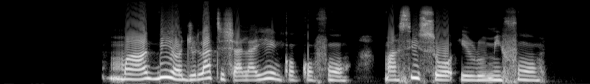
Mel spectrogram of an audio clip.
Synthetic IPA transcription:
mãː˦˧˦ɡ͡bĩ˦ɔ̃˧d͡ʒu˨˦la˦ti˧ʃa˨la˨˦je˦ŋ̩˨kã˧kã˧fũ˦ɔ̃˧mãː˧˦si˦˨sɔ˧ʔi˨ɾu˨mĩ˧fũ˦ɔ̃˧

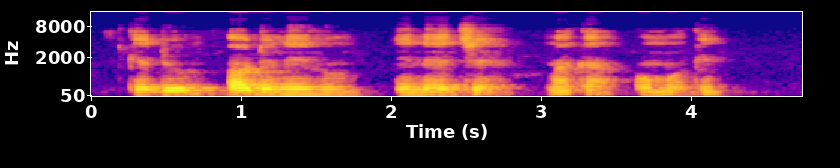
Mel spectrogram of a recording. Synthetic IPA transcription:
ke˨dʊ˦ɔ˦dʊ˨ni˦ɦu˦ | ɪ˦ne˨e˦t͡ʃe˨ | ma˨ka̰˨ʊ˦mo˨ke˦

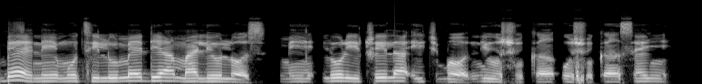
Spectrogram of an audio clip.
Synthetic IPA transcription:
bɛː˦˨nĩ˧mo˧tʰi˧lu˧me˦di˦a˦˨mã˧li˦o˧lɔ˨smĩ˧lo˦ɾi˦tɾe˦la˦˨ʔi˦t͡ʃbɔ˦˨nĩ˦o˨ʃu˨kã˨˦o˨ʃu˨kã˨˧sɛ˦j̃ĩ˦˨

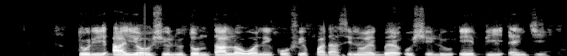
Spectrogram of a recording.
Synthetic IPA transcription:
to˧ɾi˦ʔa˧jɔ˨o˨ʃe˨lu˨˦to˦n̩˦ta˧lɔ˦wɔ˦nĩ˧ko˨fi˧˦k͡pa˧da˨si˨˦nũ˦ɛ˧ɡ͡bɛ˦˨o˨ʃe˨lu˨˦e˦pi˦ɛ˧n˨d͡ʒi˧

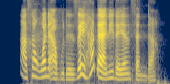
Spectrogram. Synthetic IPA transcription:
ɐ˦naː˨sɔ˦˨ŋwɐ˦ni˦ʔa˨bu˨da˨za˦˨jɦa˦ɗa˨niː˦da˨jɛ˦nsɐ˨ndaː˦

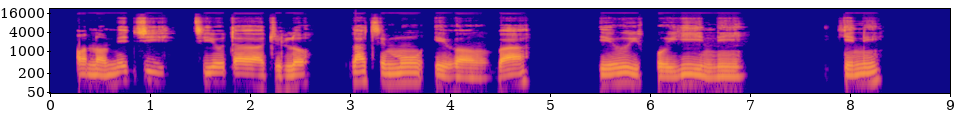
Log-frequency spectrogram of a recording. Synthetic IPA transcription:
ɔ̰˨nɔ̃˨me˨˦d͡ʒi˦˨ | ti˨˦o˦da˧ɾa˧d͡ʒu˨˦lɔ˧ | la˦ti˧mũ˦i˨ɾɔ˨ɾ̃ũ˨ba˨˦ | i˧ɾu˦i˦˨ko˨jiː˦nĩ˧ | i˨kĩ˨˦nĩ˦

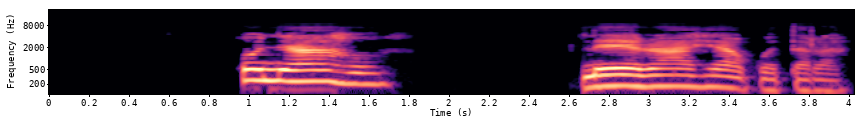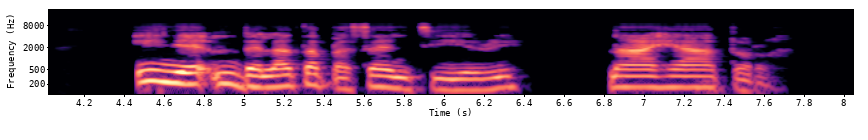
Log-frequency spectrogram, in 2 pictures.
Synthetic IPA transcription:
o˦ɲe˦a˦ɦʊ˨ | ne˨ɾa˦ɦja˨kʷe˨ta˨ɾa˨ | i˦ɲe˦m̩˦be˨la˦ta˦pa˨se˦n̩˨ti˨i˨ɾi˦ | na˦ɦja˦a˦tʊ˨ɾʊ̰˨

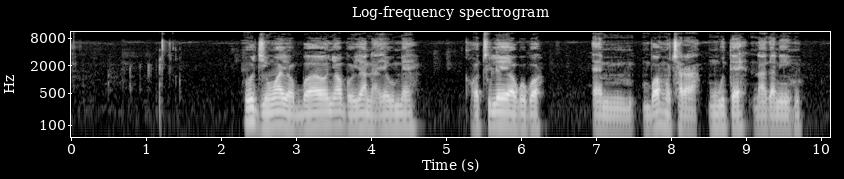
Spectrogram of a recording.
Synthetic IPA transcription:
o˦d͡ʒi˨ŋʷa˦jɔ˨ɡ͡bɔ˨˦a˦o˦ɲe˦ɔ˦bʊ˨ja˦na˨ja˦u˦me˦ | kʰɔ˦tu˦leː˦ɔ˦ɡʷʊ˦ɡʷɔ˦ | e˨m̩˨m̩˨bɔ˦ɦʊ˨t͡ʃa˨ɾa˨ŋ͡m̩˦ɡ͡bu˦te˦na˨ɡa˦ni˦ɦu˦

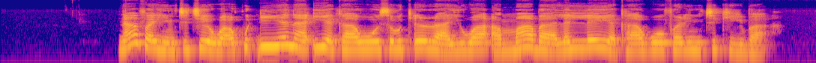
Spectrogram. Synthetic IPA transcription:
na˦ɸɐ˨ɦɪ˨nt͡ʃi˦t͡ʃeː˦˨waː˨kʷʊ˦ɗiː˦jɐ˦naː˨ʔɪ˦ja˨kaː˦woː˦sa˦wkʲʼɪ˦nɽaː˨jʊ˦waː˦ʔa˨mːaː˦baː˨lɐ˦lːa˦jːa˨kaː˦woː˦ɸɐ˦ɾɪ˦nt͡ʃɪ˦kʲiː˨ba˦˨ʔ

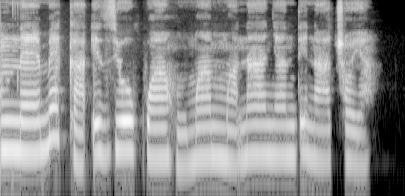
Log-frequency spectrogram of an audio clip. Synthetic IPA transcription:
m̩˨ne˨e˨me˦ka˨ʔe˦zi˦o˦kʷa˦ɦʊ˨ma˦m̩˦ma˦na˦ɲa˦n̩˦dɪ˦na˨a˨t͡ʃɔ˦ja˦

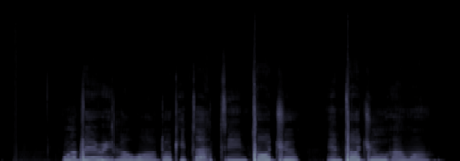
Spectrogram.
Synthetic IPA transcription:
w̃ɔ̃˦be˦˨ɾe˨lɔ˦wɔ˦˧do˦ki˦ta˦˨tʰi˦n̩˦tʰɔ˦d͡ʒu˦ | n̩˦tɔ˦d͡ʒu˦˧ɦa˨w̃ɔ̃˧

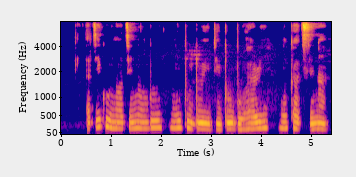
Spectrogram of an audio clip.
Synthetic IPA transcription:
a˨ti˨˦ku˦˨nɔ̃˧ti˧˦nũ˦˨˧bu˦nĩ˦bu˦˨do˧i˨de˨bo˧bo˨a˨˦ɾi˦ | nĩ˦ka˦˨tsi˨˦nã˦˨

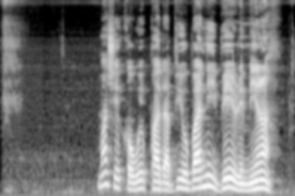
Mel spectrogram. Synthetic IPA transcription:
mã˦ʃe˧kɔ˨wi˨˦k͡pa˧da˨bi˨˦o˧ba˦nĩ˦i˦˨be˨˦e˦˨ɾe˨mĩ˨˦ɾ̃ã˦˨

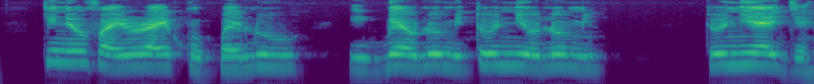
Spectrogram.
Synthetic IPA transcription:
ki˦nĩ˦o˦fa˧i˨ɾo˧ɾa˧i˧kũ˨k͡pɛ˨lu˦ | i˦˨ɡ͡bɛ˨˦o˧lo˦mĩ˧to˦nĩ˦o˧lo˦mĩ˧ | to˦nĩ˦ɛ˦˨d͡ʒɛ˨

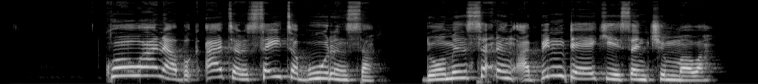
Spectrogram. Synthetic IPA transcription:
kʷoː˦waː˦naː˨bʊ˨kʼaː˦tɐ˨rsa˦jta˨buː˦ɽɪ˨nsa˨ʔ | doː˨mɪ˦nsɐ˦ɗɪ˨ŋʔa̰˨bɪ˦nda˨jɐ˦kʲeː˨sɐ˦nt͡ʃɪ˦mːɐ˦waː˦

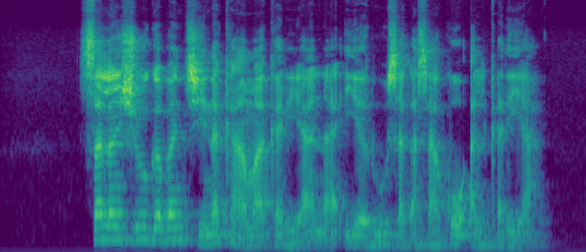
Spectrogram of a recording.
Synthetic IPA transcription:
sɐ˦lɔ˦nʃuː˦ɡɐ˦bɐ˦nt͡ʃiː˨na˦kaː˨maː˦kɐ˨ɾja̰ː˨na̰ː˨ʔɪ˦ja˨ɽuː˦sa˨kʼɐ˦saː˦kʷoː˦ʔa˨lkʼɐ˨ɾɪ˦ja̰ː˨

